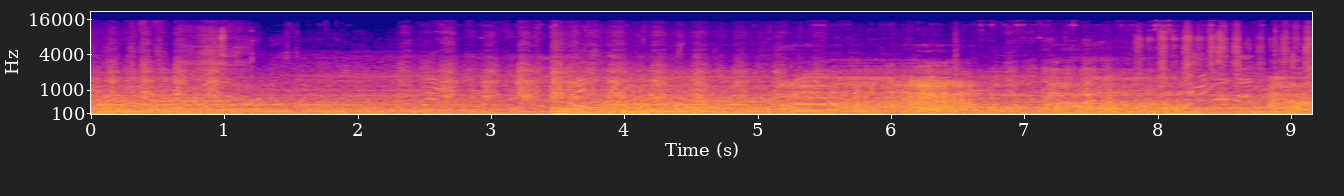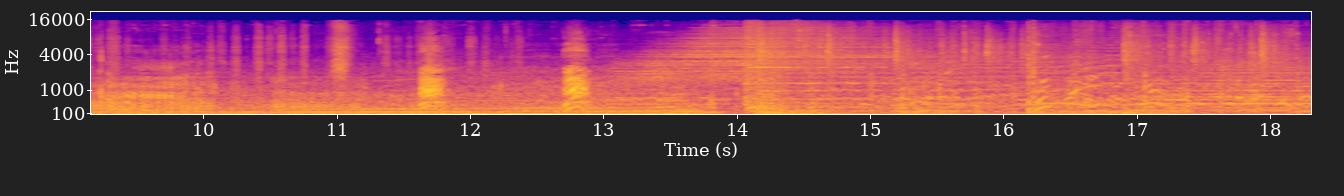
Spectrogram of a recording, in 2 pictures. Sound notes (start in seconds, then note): 5.6 Dog grunts; 12.7 Dog barks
